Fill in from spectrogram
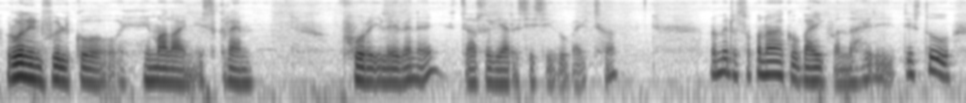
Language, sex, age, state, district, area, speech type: Nepali, male, 45-60, West Bengal, Alipurduar, rural, spontaneous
